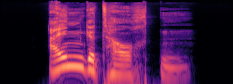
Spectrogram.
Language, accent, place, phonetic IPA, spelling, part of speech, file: German, Germany, Berlin, [ˈaɪ̯nɡəˌtaʊ̯xtn̩], eingetauchten, adjective, De-eingetauchten.ogg
- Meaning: inflection of eingetaucht: 1. strong genitive masculine/neuter singular 2. weak/mixed genitive/dative all-gender singular 3. strong/weak/mixed accusative masculine singular 4. strong dative plural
